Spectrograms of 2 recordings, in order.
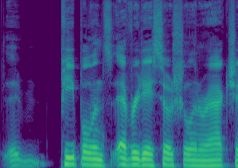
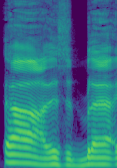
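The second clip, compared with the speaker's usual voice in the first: scoffing dismissal; 2 semitones higher, 6 dB louder than usual. Retold or imitated. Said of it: "that just kinda says".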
